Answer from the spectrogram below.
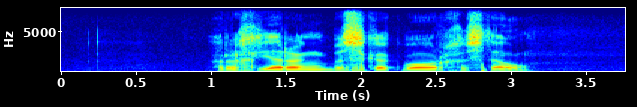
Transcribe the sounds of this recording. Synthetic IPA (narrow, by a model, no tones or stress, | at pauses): rəχiəɾəŋbəskək̚bɑːrχəstælˠ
